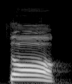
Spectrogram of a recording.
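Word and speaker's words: chalk: ठीक है, चलिए उसके बाद देखिए सी एच का च, एल के एक साथ रहेगा तो यहाँ पे दोस्तों एल साइलेंट होगा, क्लियर है? और ए का उच्चारण औ के रूप में होगा, के का क, चौक।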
